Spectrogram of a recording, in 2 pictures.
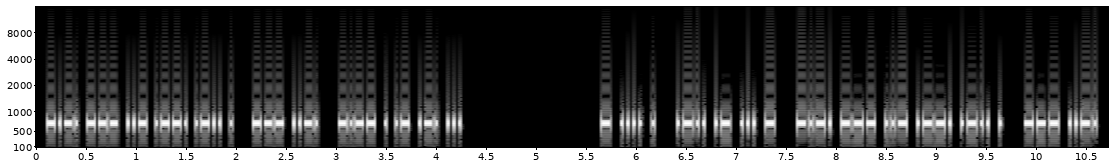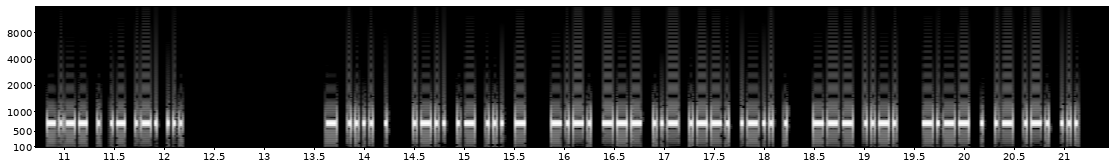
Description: Morse code, heard as a keyed tone, about 38 wpm, 700 Hz. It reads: COUPLE OF YEARS THE LAST COUPLE OF YEARS THE LAST COUPLE OF YEARS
